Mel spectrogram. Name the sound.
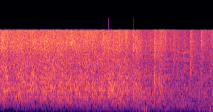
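round of applause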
